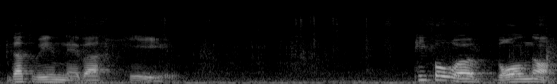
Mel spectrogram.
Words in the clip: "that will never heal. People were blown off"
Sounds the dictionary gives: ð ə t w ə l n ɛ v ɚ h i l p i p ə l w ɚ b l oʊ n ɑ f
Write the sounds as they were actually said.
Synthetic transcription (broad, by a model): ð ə t w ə n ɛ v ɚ h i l p i p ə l w ɚ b oʊ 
